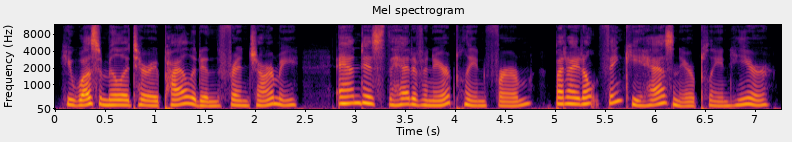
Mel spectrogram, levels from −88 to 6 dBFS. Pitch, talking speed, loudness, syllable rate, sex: 210 Hz, 215 wpm, -19 LUFS, 5.8 syllables/s, female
